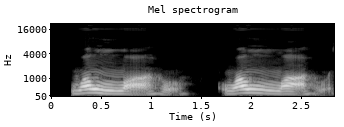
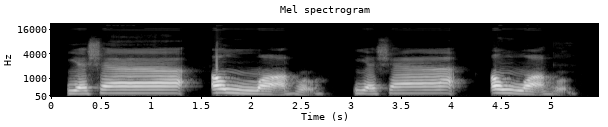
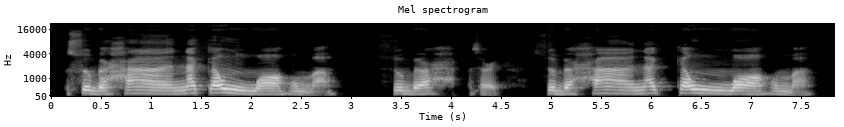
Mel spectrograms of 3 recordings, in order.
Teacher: So here we have a fatha, a fatha, a fatha here on all of these words. So right before the lafzul jala, the name of Allah, before there's a fatha. So in this case, we read it as heavier pronunciation.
